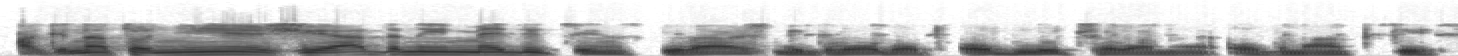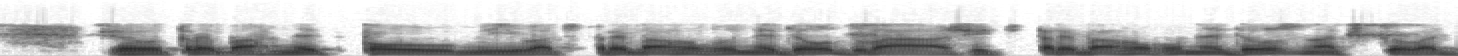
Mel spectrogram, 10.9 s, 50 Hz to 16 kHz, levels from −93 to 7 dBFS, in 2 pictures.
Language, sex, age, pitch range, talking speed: Slovak, male, 50-69, 80-110 Hz, 125 wpm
